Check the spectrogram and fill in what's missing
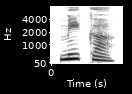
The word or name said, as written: ಮಿಗ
